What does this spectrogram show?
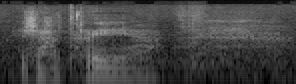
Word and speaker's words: Kshatriya: Kshatriya.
